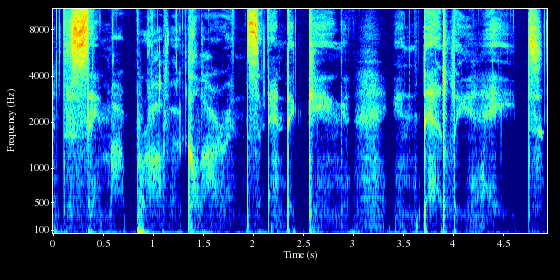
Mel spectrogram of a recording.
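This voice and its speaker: A woman whispers at a very slow pace. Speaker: ASMR creator. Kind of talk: whispered ASMR reading of a play. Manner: whispered, soft, slow.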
